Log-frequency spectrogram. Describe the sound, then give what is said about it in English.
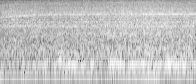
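Steady mechanical whir of a shoe scrubbing machine at a gravitational wave observatory, a continuous droning hum with constant tonal lines and no pauses, heard alone. “So this is the sound of a shoe scrubbing machine at the Laser Interferometer Gravitational Wave Observatory.”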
